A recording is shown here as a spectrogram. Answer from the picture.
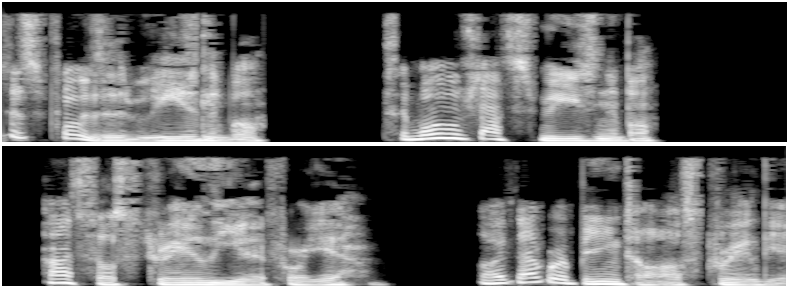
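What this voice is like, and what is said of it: Irish accent. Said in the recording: “you probably just assume I'm in Ireland because of my accent”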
